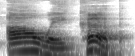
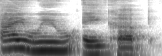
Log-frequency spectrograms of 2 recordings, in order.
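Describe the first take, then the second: First: The words 'I will' are contracted to 'I'll'. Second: The words 'I will' are said in full.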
